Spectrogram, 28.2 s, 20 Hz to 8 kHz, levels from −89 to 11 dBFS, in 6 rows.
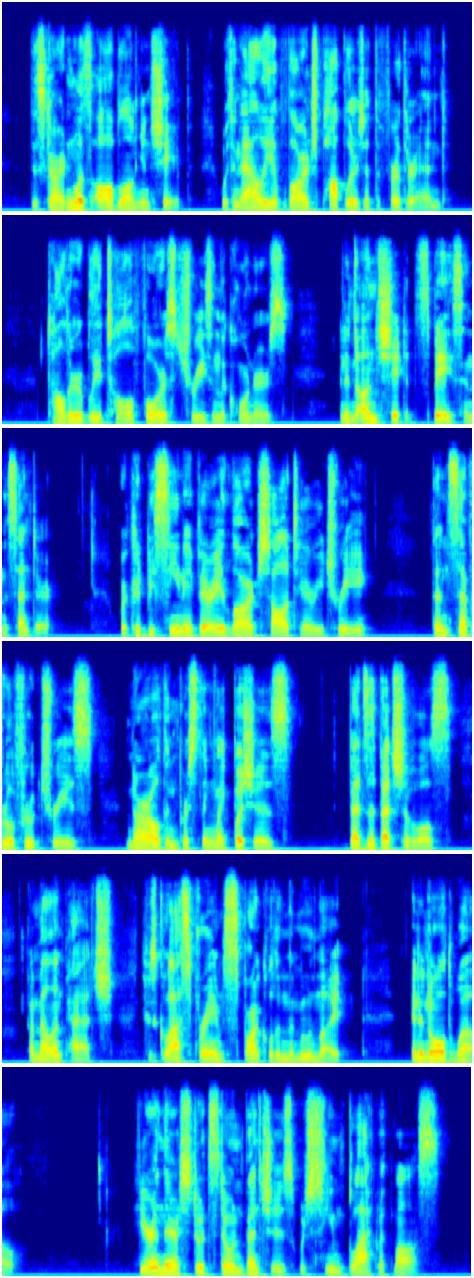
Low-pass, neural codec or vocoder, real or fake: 7.2 kHz; none; real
